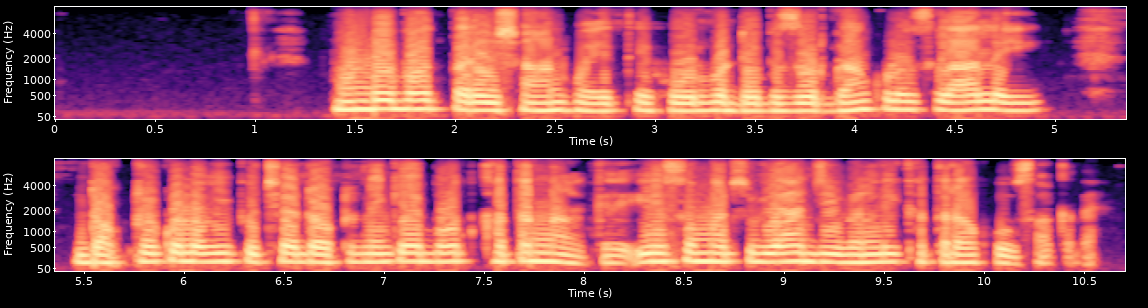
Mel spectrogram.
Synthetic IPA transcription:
mʊɳɖeːbɔːt̪̚pəɾeːʃaːnɦoːeːt̪eːhoːɾbəɖːeːbʊzʊɾɡãːkʊlõːsəlaːləiː | ɖɔːk̚ʈəɾkoloːʋiːpʊt͡ʃʃʰjaːɖɔːk̚ʈəɾneːkɛːbɔːt̪kʰət̪əɾnaːkɛːʔɪsʊməɾd͡ʒʋɪjaːd͡ʒiːʋənliːkʰət̪ɾaːhoːsəkd̪ɛː

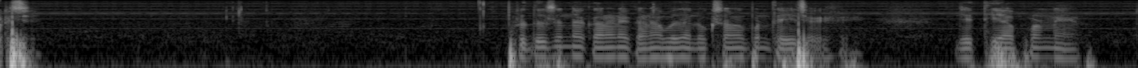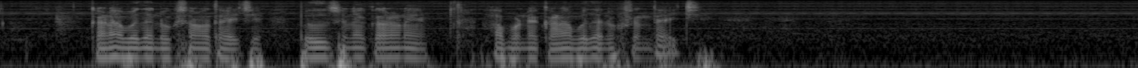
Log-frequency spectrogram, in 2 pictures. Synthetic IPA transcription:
ɾʃe | pɾəd̪usənːakaɾəɽ̃eɡʱəɽ̃abəd̪ʱanʊksañopəɳt̪ʰəiʃə̰ket͡ʃʰḛd͡ʒet̪ʰiapəɳne | ɡ̥ʱəɽ̃abəd̪ʱanʊksañot̪ʰajt͡ʃʰepɾəd̪usənːakaɾəɽ̃eapəɳneɡʱəɽ̃abəd̪ʱanʊksaɳt̪ʰa̰jt͡ʃʰe̥

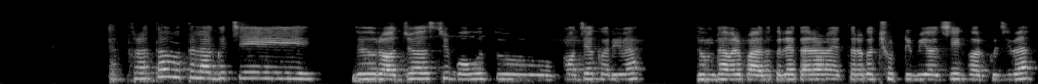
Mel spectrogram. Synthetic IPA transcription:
et̪ʰɔɾɔt̪ɔmũt̪ɔlaɡut͡ʃʰi | d͡ʒoɾɔd͡ʒɔːst͡ʃʰibɔɦut̪mɔd͡ʒakɔɾiba | d̪ʱumd̪ʱamaɾepaɽnɔkɔɾibakaɾɔɽ̃et̪ʰɔɾɔkɔt͡ʃʰuʈːibiɔt͡ʃʰiɡʱɔɾkud͡ʒiba

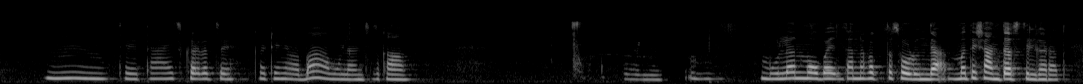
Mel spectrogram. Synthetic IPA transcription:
t̪ʰet̪aajt͡skʰəɾət͡sekəʈʰiːnəbabamulãnt͡sakam | mulənmobailt̪janːafəkt̪əsoɽuːnd̪aməɡ̚t̪eɕant̪əəːst̪iːlɡʱəɾat̪

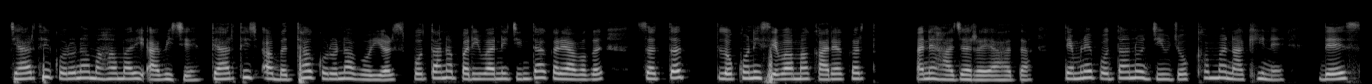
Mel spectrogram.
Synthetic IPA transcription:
d͡ʒjaɾt̪ʰikoɾonaməɦamaɾiʔaʋit͡ʃʰet̪jaɾt̪ʰid͡ʒabəd̪ʱakoɾonaʋoɾijəɾspot̪anapəɾiʋaɾnit͡ʃɪ̃nt̪akəɾjaʋəɡəɾ | sət̪ːət̪̚ | lokoniseʋamãkaɾjəkəɾt̪ | əneɦad͡ʒəɾːəɦjaɦət̪a | t̪emɳ̃epot̪anod͡ʒiʋd͡ʒokʰːəmːãnakʰine | d̪es

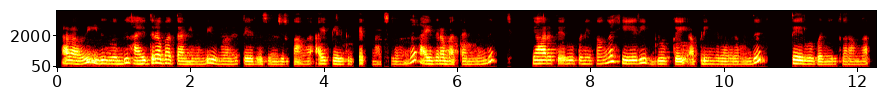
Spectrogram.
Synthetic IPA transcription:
ʔɐ̰ðaːʋɐðɯɪðɯɯʋɐnd̪ɯɦɐɪd̪ɾaːbaːt̪aɳiʋɐnd̪ɯɪʋɐŋɡɐɭʋɐnd̪ɯt̪eːɾʋɯsɛɲd͡ʒɪɾɯkːa̰ːŋɡɐ̰ʔɐ̰ɪpiɛlkɾɪkːḛːʈmaːksɪlɐʋɐnd̪ɯhɐɪd̪ɾaːba̰ːt̪ɐɳiʋɐnd̪ɯ | jaːɾɐt̪eːɾʋɯpɐɳːɪɾɯkːaːŋɡɐheːɾibɾuːkɐɪʔɐ̰pːɐɽɪŋɡɪɾɐʋɪlɐʋɐnd̪ɯ | t̪eːɾʋɯpɐɳːɪɾɯkːɐɾaːŋɡɐ̰

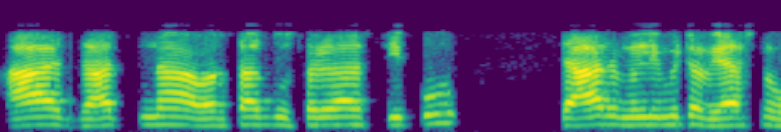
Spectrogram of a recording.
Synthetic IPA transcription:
ad͡ʒat̪̚naʋəɾsad̪ũsəɾiɾaʃʈipũ | t͡ʃaɾmɪlimiʈəɾʋjasnũ

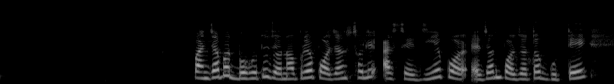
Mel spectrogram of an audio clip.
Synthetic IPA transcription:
pand͡ʒabɔt̪̚boɦut̪ud͡ʒɔnɔpɾijɔpɔd͡ʒanst̪ʰoliʔased͡ʑiepɔḛd͡ʒɔnpɔɾd͡ʒɔt̪ɔk̚ɡuʈe

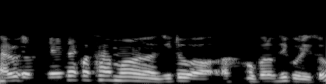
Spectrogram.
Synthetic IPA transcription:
aɹuejtakɔtʰamojzituupɔlob̚dʱikoɹisʊ̃

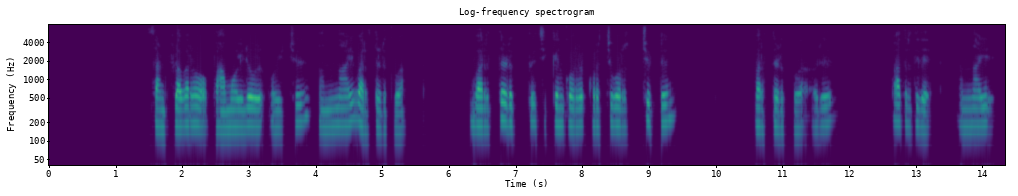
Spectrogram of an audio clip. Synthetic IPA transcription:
sɐɳfɭɐʋɐro̞ːpaːmo̞ːjilo̰ɻit͡ɕːɨnɐnːaːjiʋɐrut̪ːe̞ɽukːuɣɐ | ʋɐrt̪ːe̞ɽut̪ːɨt͡ɕikʲːɐnkkurɐt͡ɕːɨkurɐt͡ɕːiʈːɨ | ʋɐrut̪ːe̞ɽukːuɣɐ̰o̞̰ɾu | paːt̪rɐt̪ːile | ɐnːaːji

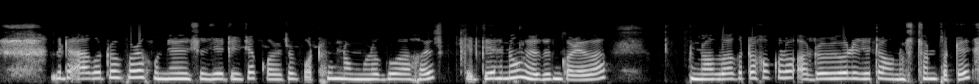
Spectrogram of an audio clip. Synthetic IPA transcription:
kintuʔaɡɔtɔɹpɔɹaxuneisɔzɛtuetakɔɹɔtɔɹpɔ̰tʰɔmnɔmulɔɡɔaɦɔjtetiaɦɛnɔʊmebiŋkɔɹɛba | nɔbaɡɔtɔxɔkɔlɔʔadɔɹibɔlojzetaonustʰanpɔtɛ

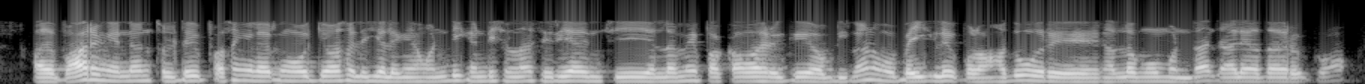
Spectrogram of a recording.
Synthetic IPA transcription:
ɐðɐpaːɾɯŋɡɐɛnːɐnːɯsɔlːʈ̬ːɯpɐsɐŋɡɐɪlaːɾɯkːʊ̃oːk̬ɪjmaːsɔlːɪkːeːlɯŋɡɐʋɐɳɖikɐɳɖɪsːɐlãːsɐɾɪjaːɪnt͡ʃːɯɛlːaːmeːpaːkːaːʋaːɪɾɯkːɯɐpːɐɽɪnːaːnɐmːɐbɐɪkːɪleːpoːlãːɐðʊ̃ɔɾɯnɐlːɐmuːʋmɐɳʈ̚t̪ãːd͡ʒaːlɪjaːt̪ãːɪɾɯkːʊ̃

